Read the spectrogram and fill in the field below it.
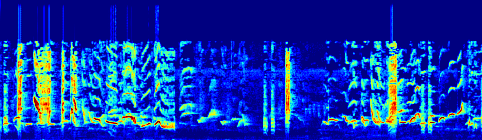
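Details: White-rumped shama in full song, played as a lure to make captive birds agitated; dense bursts of fluty, looping whistles and harsh rasps, a short pause, then quick repeated whistled phrases.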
